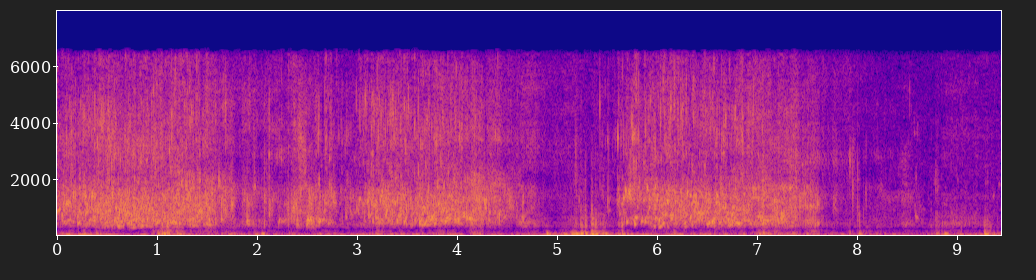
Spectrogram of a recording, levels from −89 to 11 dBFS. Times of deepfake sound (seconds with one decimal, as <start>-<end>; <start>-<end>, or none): 1.5-2.6; 4.1-5.2; 6.8-8.4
